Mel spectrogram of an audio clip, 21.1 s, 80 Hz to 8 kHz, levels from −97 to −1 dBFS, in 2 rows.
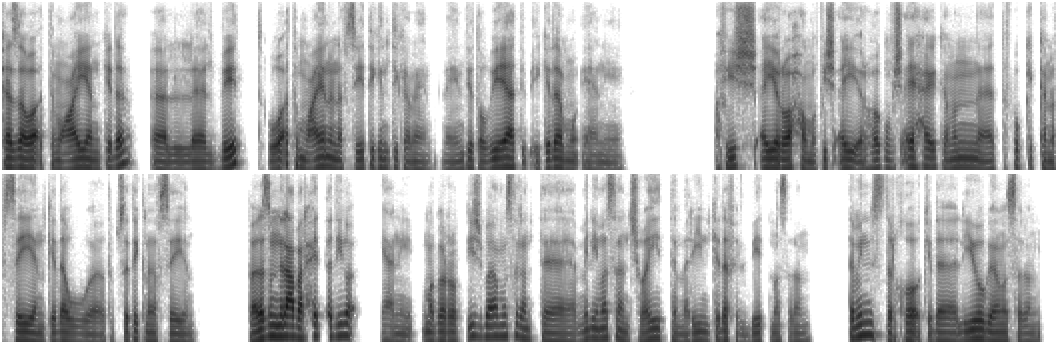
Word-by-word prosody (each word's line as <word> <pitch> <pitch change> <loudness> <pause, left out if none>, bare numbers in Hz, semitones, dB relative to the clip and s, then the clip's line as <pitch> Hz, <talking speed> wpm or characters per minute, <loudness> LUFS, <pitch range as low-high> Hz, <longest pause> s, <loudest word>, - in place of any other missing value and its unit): كذا 120 0 +5
وقت 115 -1 +5
مُعيّن 105 +2 +3
كده 130 - 0 0.2
آآ 95 -2 +1
للبيت، 95 - +1 0.2
ووقت 100 +5 +1
مُعيّن 115 +2 +2
لنفسيتك 110 0 -2
أنتِ 110 0 -4
كمان، 95 -2 -7
لأن 90 0 -10
أنتِ 100 +4 -5
طبيعي 110 +4 +4
هتبقي 115 -4 -6
كده 110 +4 +3
م 100 -2 -5
يعني 90 -1 -10 0.9
ما - - -10
فيش 120 +1 0
أي 110 +1 +6
راحة 110 0 +4
وما 95 -3 -4
فيش 110 +4 -4
أي 110 -3 +2
إرهاق 100 +3 -1
وما 110 - -5
فيش 105 - -5
أي 120 - +3
حاجة 120 +1 +1
كمان 110 -3 -2
تفكِك - - -10
كنفسيًا 105 -2 0
كده 100 +1 0
وتبسطِك 95 +4 -5
نفسيًا. 90 -2 -3 0.6
فلازم 120 +8 +7
نلعب 145 -1 +9
على 130 - +7
الحتة 150 +2 -1
دي 150 +2 -2
بقى، 160 - 0 0.2
يعني 90 -4 -8
ما 105 0 -2
جربتيش 105 +7 -2
بقى 145 0 +3
مثلًا 145 -4 -2
تعملي 95 +4 -3
مثلًا 130 -4 -2
شوية 105 +6 -1
تمارين 100 +1 -5
كده 105 +2 -1
في 110 - -13
البيت 95 +4 -7
مثلًا؟ 95 0 -9 0.4
تمارين 150 +6 +3
إسترخاء 160 -9 0
كده 100 0 -3
اليوجا 110 0 +2
مثلًا؟ 95 -1 -4
105 Hz, 170 wpm, -23 LUFS, 95-115 Hz, 0.9 s, نلعب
